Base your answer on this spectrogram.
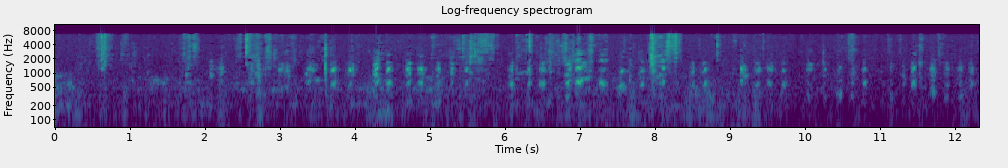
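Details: Guinea pigs active at night: a busy run of short, clucking chut notes, stacked in bright mid-pitched bands and repeating irregularly at a quick pace, with dry rustling and scratchy clicks between them throughout.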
